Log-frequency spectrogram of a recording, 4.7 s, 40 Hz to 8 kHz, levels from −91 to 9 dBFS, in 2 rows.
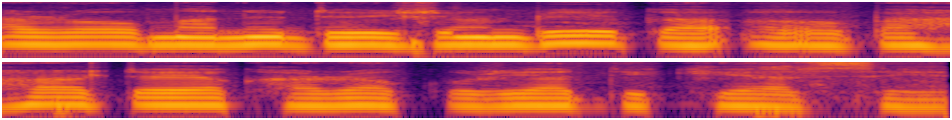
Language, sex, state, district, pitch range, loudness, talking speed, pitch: Nagamese, female, Nagaland, Kohima, 130-145 Hz, -15 LUFS, 140 wpm, 140 Hz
